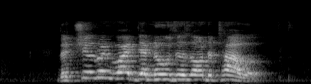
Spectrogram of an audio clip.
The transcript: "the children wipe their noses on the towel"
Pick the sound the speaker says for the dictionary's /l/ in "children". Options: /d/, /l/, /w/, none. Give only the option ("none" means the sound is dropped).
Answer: /l/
